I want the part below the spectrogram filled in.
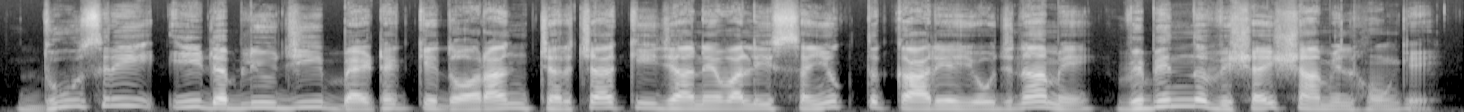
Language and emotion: Hindi, neutral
